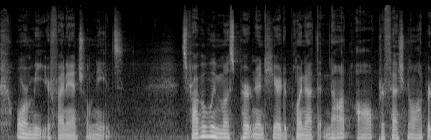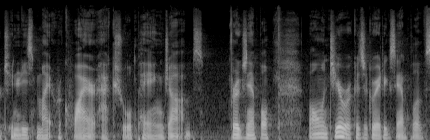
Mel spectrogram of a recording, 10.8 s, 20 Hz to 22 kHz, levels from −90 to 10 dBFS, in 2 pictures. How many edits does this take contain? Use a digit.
0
